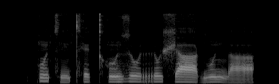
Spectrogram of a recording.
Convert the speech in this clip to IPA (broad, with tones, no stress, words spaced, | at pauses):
kũ˦ t͡sĩ˨tʰe˦˨kʰũ˦ zu˦˨ru˦ʃaː˦˨ ɡũ˦ na˨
